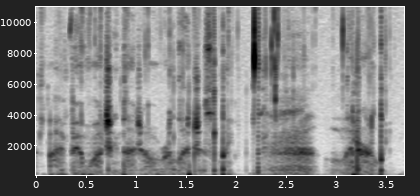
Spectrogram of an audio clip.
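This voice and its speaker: The speaker is whispering. Background noise is noticeable. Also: woman. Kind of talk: ASMR ramble. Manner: whispered; repetitive echoing words.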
